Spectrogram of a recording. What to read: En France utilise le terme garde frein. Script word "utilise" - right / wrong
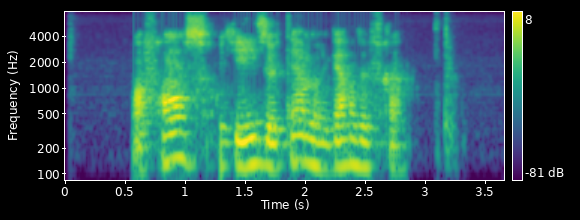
right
